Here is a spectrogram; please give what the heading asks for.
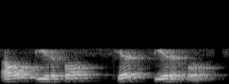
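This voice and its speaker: A man's voice: mid-range voice, steady tone, unhurried. An actor playing a folksy male space crewman talking over a radio link. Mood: matter-of-fact. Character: male American astronaut and mission controller, folksy. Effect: radio filter. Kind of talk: radio transmission acting. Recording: tinny, echoey 1970s space radio.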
